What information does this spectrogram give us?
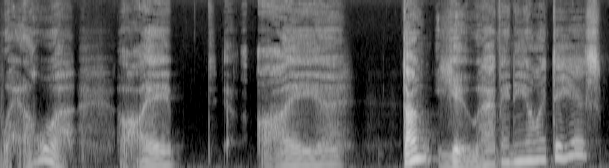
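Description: Man doing a hesitant, soft-spoken 92-year-old. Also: medium pitch, very animated, extremely slow, slightly rough, heavily acted. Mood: soothing. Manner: hesitant, soft, stammering, fatherly. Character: gentle 92-year-old man, football club manager.

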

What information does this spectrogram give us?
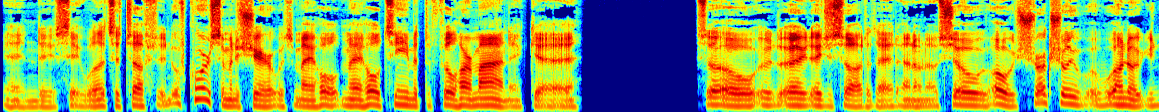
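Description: A man hosting a sleep podcast in a casual, meandering monologue, halting and repeating himself as he drifts into tangents. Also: medium pitch, steady tone, vocal fry, dry recording, clean studio sound. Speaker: podcast host.

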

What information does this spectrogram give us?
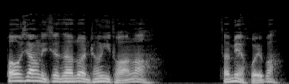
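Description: A man's voice: medium pitch, lively intonation, a little fast, a little mellow, no room sound, close to an everyday voice. An actor playing an eager, gossipy young rich man, a loyal sidekick, in a Chinese audio drama. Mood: puzzled, casual.

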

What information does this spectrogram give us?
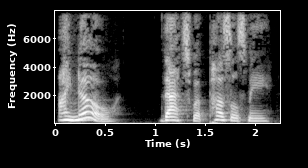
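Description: Woman doing a gutsy young newspaper gal in an old time radio mystery, slightly high voice, earnest n dramatic. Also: big pitch swings, unhurried. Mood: puzzled, uneasy. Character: determined young female newspaper reporter, brave and sharp. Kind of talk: 1940s radio mystery acting.

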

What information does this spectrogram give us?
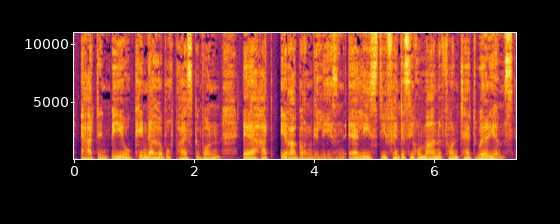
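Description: A man's voice: mid-range voice, no echo. A man hosting a podcast, chatting informally and addressing his listeners directly as he introduces and conducts interviews.

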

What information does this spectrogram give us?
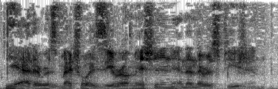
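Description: A man's voice: on the low side, animated, fairly quick, fairly bright tone, a little hiss or hum. A man co-hosting a casual video game podcast who talks hesitantly, with many fillers. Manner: hesitant, lots of "like" and "um". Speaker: podcast co-host. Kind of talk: casual chat about video games.

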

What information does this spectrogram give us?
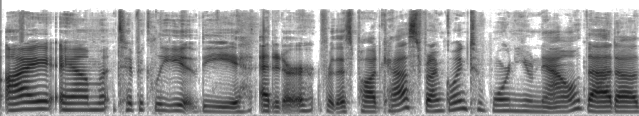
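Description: Woman podcast host, casual and friendly, lower-pitched voice, dry close mic. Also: a bit bright, no echo. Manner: friendly, laughs often, a few ums. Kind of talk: casual chat.

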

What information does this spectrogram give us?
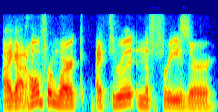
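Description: A man's voice: mid-range voice, lively intonation, moderate pace, lo-fi sound. A man co-hosting a podcast, chatting casually with his friends. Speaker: podcast co-host.

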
